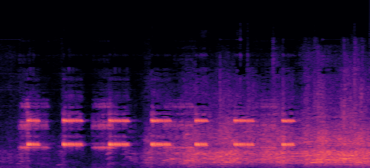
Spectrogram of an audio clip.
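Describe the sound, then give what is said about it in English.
Crickets chirp in a steady series of short, high, buzzing pulses, about two per second, growing denser as a rising hiss of night insects fills in behind them. No voices. “You know, you'd think planning a major speech like that, someone would have checked the White House for crickets.”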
